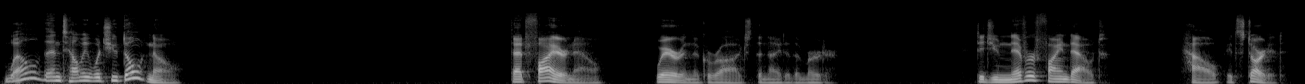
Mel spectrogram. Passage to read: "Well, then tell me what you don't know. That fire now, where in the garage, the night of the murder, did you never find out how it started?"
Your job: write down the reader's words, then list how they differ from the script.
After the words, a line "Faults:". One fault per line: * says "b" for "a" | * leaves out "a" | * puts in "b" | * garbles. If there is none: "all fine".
"Well, then tell me what you don't know. That fire now, where in the garage, the night of the murder, did you never find out how it started?"
Faults:
all fine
